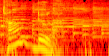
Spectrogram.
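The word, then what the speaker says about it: Tom Dula: the American Civil War Tom Dooley was locally known as Tom doula however the spelling or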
